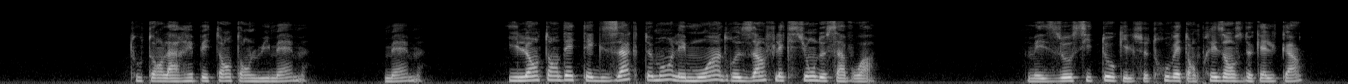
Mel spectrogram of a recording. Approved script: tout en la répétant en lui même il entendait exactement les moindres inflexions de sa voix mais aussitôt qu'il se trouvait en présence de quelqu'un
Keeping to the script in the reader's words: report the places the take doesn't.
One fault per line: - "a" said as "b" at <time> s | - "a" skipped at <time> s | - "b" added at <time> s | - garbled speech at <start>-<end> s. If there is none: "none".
- "même" added at 3.9 s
